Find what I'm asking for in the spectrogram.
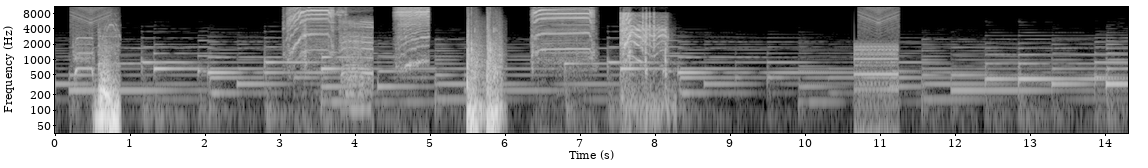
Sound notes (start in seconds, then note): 3.0 whirring; 5.1 stomping, Whirring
